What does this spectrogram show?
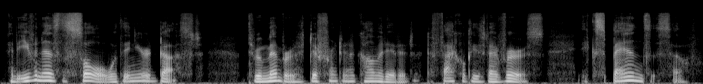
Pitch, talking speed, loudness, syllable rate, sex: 140 Hz, 155 wpm, -18 LUFS, 5.5 syllables/s, male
